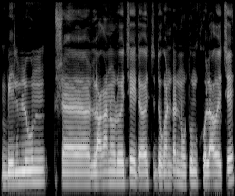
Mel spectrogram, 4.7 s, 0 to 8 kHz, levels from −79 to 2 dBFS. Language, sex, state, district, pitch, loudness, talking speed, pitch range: Bengali, male, West Bengal, Dakshin Dinajpur, 125 Hz, -16 LUFS, 125 wpm, 125-135 Hz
